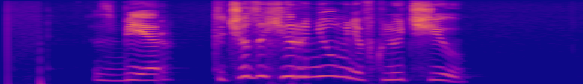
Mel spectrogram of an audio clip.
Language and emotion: Russian, angry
